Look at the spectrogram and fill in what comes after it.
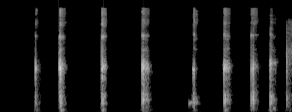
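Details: Stuttering with sound repetitions within words, imitated by a speech-language therapist in Spanish.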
